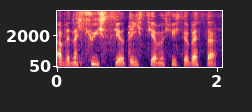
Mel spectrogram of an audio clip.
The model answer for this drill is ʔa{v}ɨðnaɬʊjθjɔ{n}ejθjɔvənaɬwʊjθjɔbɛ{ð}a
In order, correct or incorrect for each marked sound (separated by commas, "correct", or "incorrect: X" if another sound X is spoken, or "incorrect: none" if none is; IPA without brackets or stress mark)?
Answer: correct, incorrect: d, incorrect: θ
